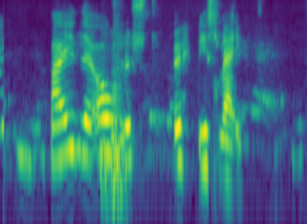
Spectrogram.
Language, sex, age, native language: Icelandic, female, 9, Icelandic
